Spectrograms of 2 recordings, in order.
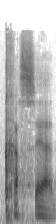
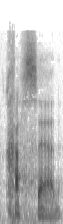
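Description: First: Said in the usual way. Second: "chesed" begins with a rough throaty kh; guttural sound. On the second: Shown as a demonstration. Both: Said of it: "there's that guttural sound there".

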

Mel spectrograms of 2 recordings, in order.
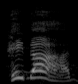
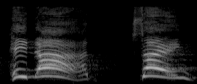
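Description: First: Said in the usual way. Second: Louder, higher, preached. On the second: Shown as a demonstration.

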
